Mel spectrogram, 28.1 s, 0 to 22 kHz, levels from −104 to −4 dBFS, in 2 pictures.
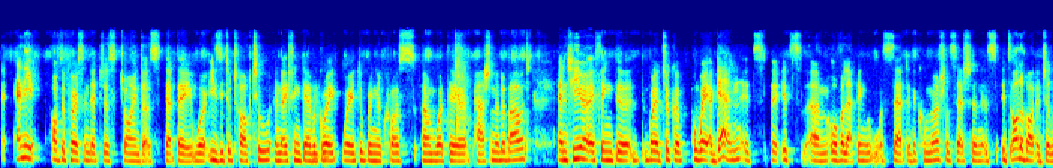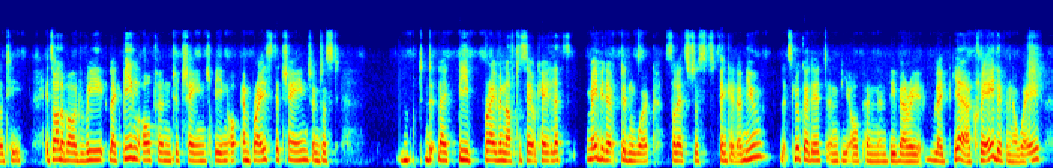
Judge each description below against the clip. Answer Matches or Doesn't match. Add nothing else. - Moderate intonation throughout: Doesn't match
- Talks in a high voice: Matches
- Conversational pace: Doesn't match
